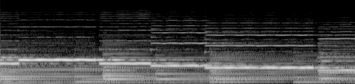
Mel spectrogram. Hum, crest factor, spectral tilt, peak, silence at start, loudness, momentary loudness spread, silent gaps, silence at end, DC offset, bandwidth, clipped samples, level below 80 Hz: none; 10 dB; -5.5 dB/octave; -4 dBFS; 0 s; -14 LUFS; 6 LU; none; 0 s; under 0.1%; 12.5 kHz; under 0.1%; -42 dBFS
